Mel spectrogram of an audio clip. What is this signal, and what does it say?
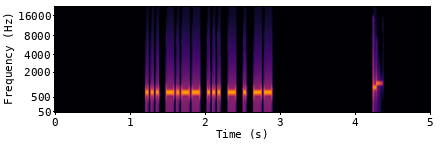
Morse code, heard as a keyed tone, about 36 wpm, 700 Hz. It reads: SYSTEM
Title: Six Letter Words - 35wpm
